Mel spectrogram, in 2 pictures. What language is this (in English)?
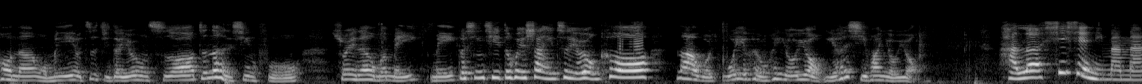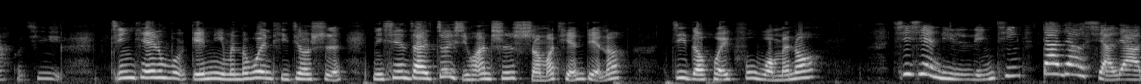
Chinese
